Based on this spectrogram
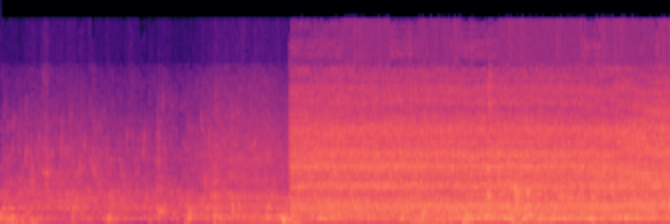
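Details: Toilet after flushing, tank refilling: loud, steady rushing hiss and vibration through the supply valve, started recently; caused by an air bubble trapped upstream of the valve, not fixed by cycling the valve.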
